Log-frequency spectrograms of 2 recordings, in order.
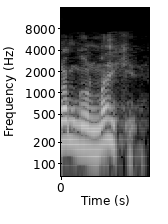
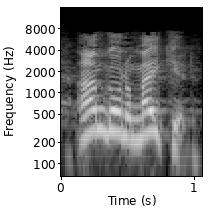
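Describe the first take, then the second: First: Quiet. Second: Said in the usual way. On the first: Shown as a demonstration. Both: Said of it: "Somebody said out loud".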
